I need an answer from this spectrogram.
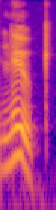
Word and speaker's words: Nuke: Because it Nuke. It rhymes with Luke, like Luke Skywalker.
